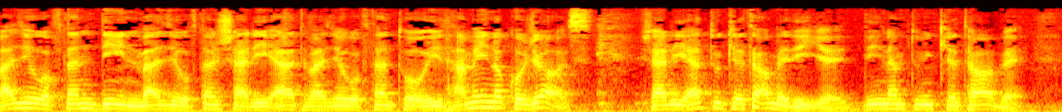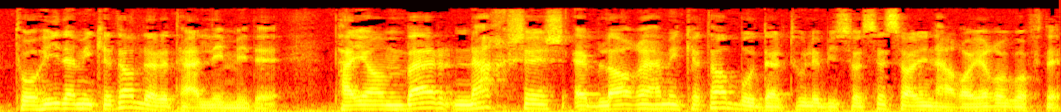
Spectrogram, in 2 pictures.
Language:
Persian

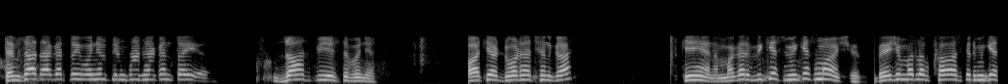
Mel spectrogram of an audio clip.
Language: Kashmiri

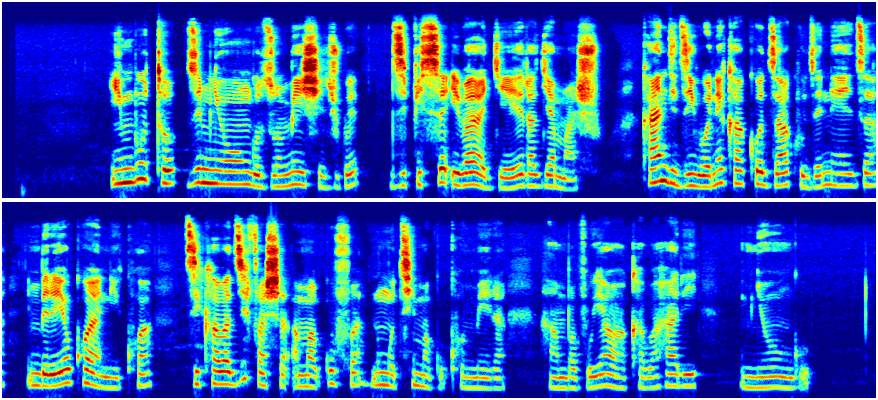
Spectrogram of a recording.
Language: Rundi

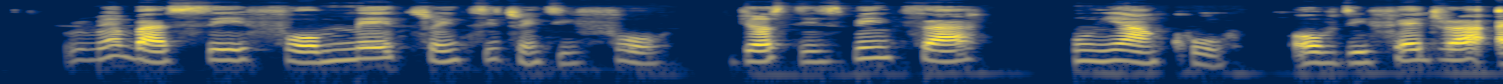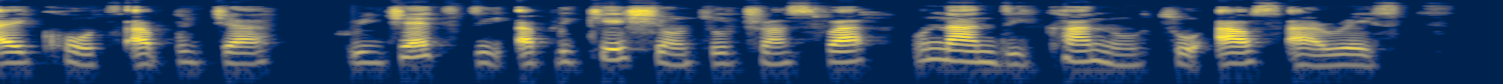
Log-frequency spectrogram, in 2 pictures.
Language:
Nigerian Pidgin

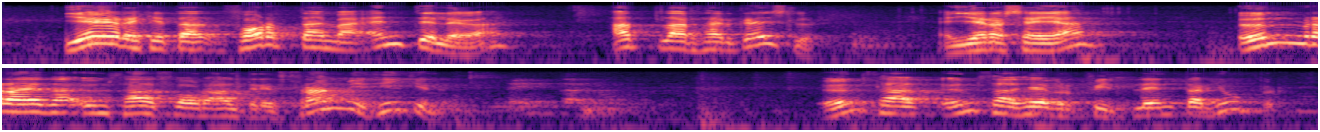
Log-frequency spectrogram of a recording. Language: Icelandic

